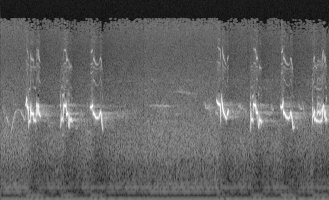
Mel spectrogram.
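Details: European robin gives three quick curling whistles, then a quiet pause of about two seconds, then four more matching phrases in steady succession. A low hum sits beneath.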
